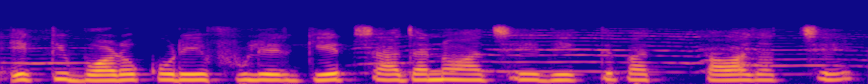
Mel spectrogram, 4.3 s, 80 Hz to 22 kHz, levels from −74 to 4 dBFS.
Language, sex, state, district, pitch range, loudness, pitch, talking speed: Bengali, female, West Bengal, Darjeeling, 230-245 Hz, -17 LUFS, 235 Hz, 150 wpm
